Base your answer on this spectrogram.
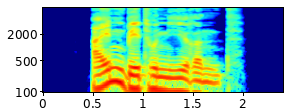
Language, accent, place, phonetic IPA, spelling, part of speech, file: German, Germany, Berlin, [ˈaɪ̯nbetoˌniːʁənt], einbetonierend, verb, De-einbetonierend.ogg
- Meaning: present participle of einbetonieren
